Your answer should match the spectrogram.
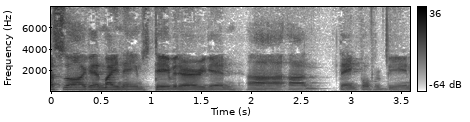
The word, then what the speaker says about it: Arreguin: for the invitation and for getting my last name right. You got to roll your Rs. You know how to roll your Rs. Uh yeah. So again, my name's David Arrian.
